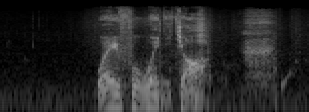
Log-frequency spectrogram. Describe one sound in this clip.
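A middle-aged man speaks warmly.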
